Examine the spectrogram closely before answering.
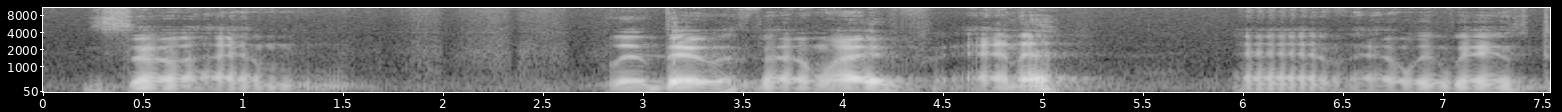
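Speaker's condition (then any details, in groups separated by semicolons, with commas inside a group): Mitochondrial disorder; affects speech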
